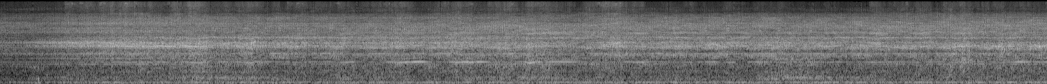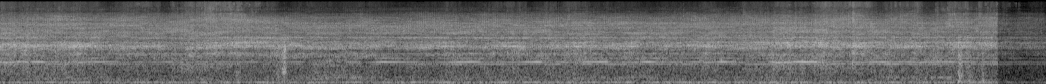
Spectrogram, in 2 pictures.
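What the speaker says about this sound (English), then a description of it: "Okay, let's get the shave on." A Philips i9000 Prestige electric shaver runs against facial stubble, a close, steady high-pitched motor buzz with faint scratchy cutting texture, unbroken for about twenty seconds and with no speech.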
